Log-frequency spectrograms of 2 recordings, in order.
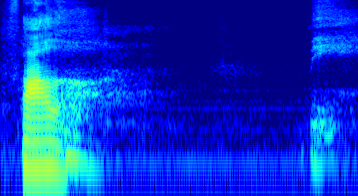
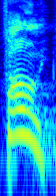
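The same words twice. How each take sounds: First: It is said theatrically with a dramatic pause. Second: It is called out loudly across a crowd.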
